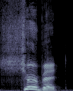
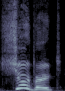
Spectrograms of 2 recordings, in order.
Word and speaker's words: sherbet: They eat sherbet, and they pronounce it sherbert, and they wish it was ice cream.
